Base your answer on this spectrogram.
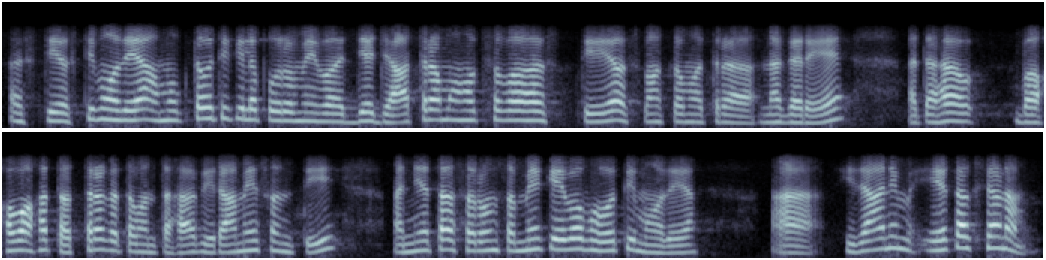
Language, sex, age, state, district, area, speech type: Sanskrit, female, 60+, Karnataka, Uttara Kannada, urban, conversation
